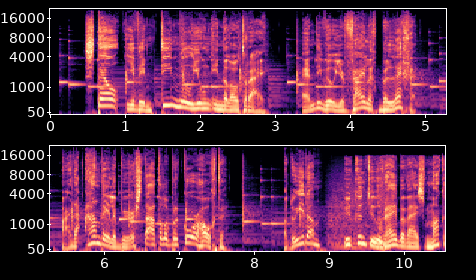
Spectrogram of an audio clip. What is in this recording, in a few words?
corporate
